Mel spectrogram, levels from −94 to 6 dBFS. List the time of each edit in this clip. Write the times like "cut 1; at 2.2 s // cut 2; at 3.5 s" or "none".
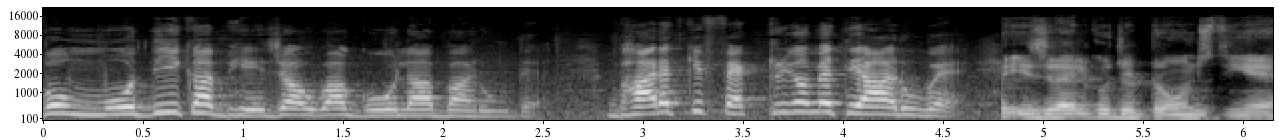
cut 1; at 1.7 s // cut 2; at 4.8 s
